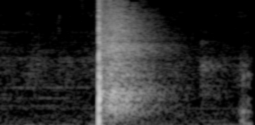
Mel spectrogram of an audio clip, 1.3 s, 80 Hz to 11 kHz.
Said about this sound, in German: Und 3, 2, 1, Klatsch.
